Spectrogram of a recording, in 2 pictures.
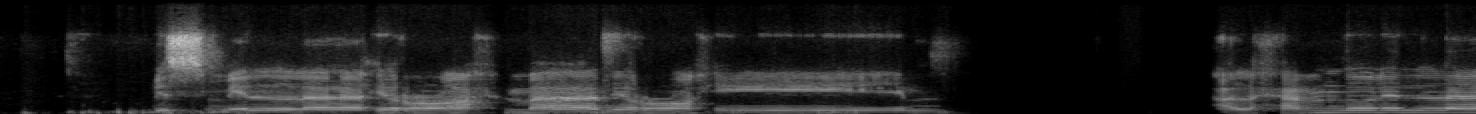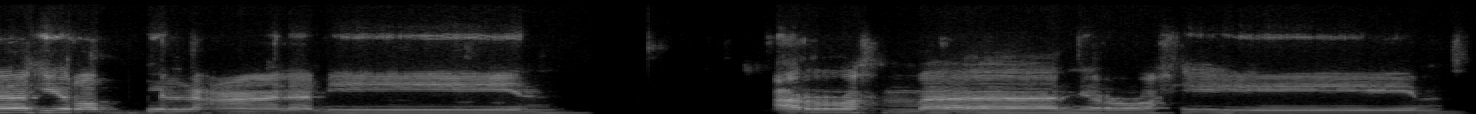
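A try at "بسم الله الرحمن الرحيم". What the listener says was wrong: Kalau berdasarkan secara umum, boleh saja seperti itu. Artinya jadi imam siap, insya Allah.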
